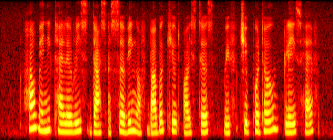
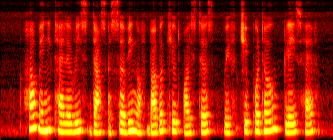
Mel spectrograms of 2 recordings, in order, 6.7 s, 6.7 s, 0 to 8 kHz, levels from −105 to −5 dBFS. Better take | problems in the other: first | room echo; dies away in 0.3 s

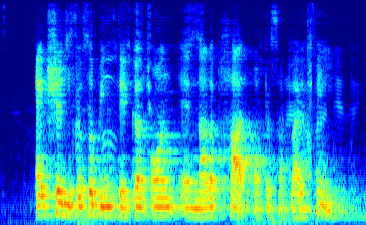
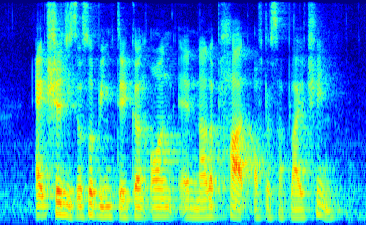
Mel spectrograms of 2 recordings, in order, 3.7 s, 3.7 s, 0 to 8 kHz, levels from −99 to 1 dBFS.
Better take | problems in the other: second | noise reduction (neural separator model SepFormer DNS4)

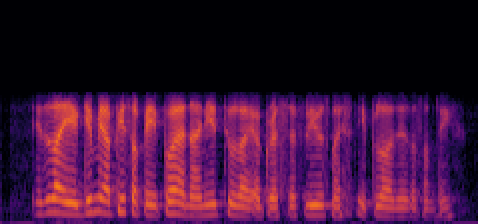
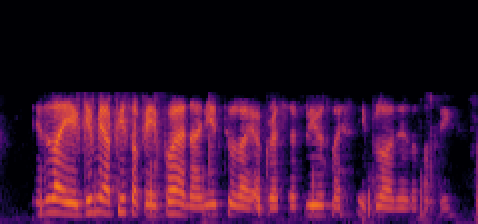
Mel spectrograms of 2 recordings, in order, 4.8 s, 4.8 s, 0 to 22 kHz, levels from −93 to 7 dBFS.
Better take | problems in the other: first | noise reduction (classical method log-MMSE)

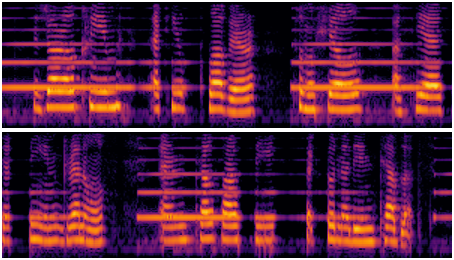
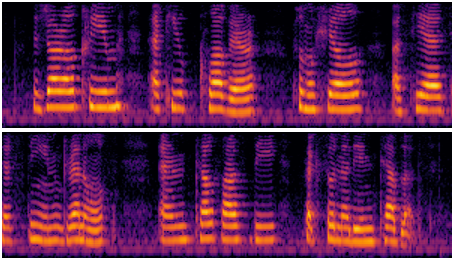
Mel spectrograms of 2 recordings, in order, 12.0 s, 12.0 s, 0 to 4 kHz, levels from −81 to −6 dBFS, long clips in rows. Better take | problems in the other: second | noise reduction (neural mask model RNNoise)

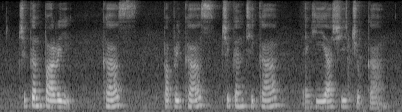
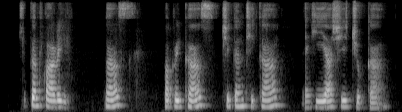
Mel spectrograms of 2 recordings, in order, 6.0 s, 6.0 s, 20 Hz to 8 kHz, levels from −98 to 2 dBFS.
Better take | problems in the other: first | noise reduction (neural mask model DeepFilterNet 3)

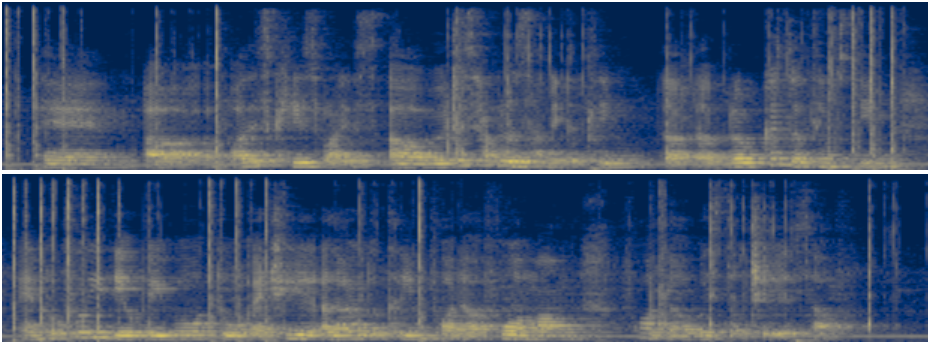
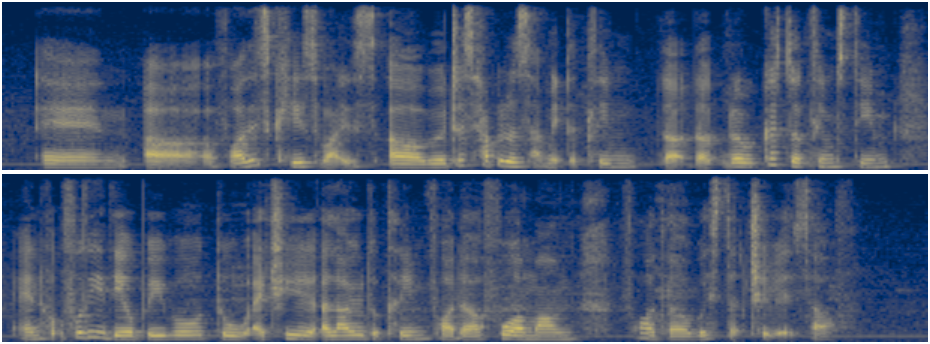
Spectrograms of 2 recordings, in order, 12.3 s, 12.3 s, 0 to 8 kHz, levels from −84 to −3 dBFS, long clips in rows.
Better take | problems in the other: second | background sound (Typing); 12 dB below the speech // room echo; dies away in 0.9 s

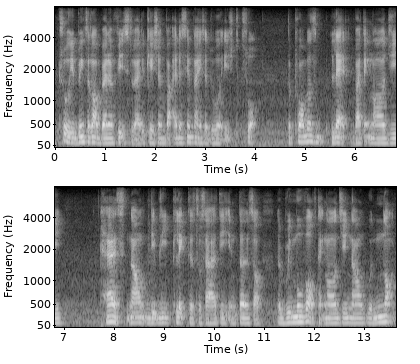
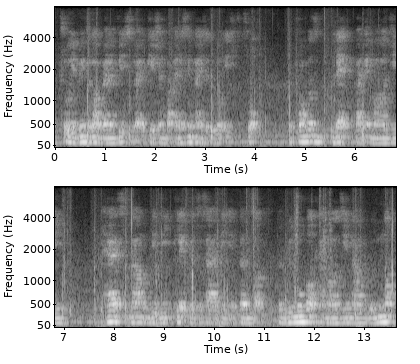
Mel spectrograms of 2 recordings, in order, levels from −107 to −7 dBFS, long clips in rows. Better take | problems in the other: first | background sound (Walk, footsteps); 13 dB below the speech // room echo; dies away in 0.6 s

